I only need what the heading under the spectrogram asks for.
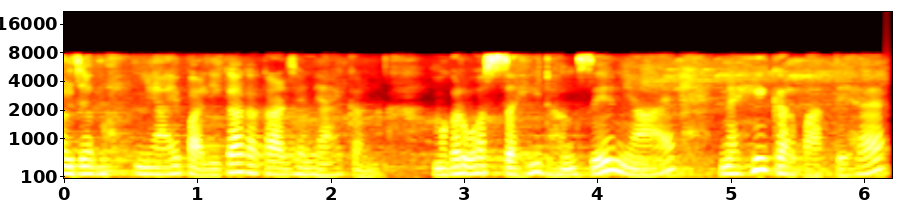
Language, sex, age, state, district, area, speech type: Hindi, female, 30-45, Bihar, Vaishali, urban, spontaneous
